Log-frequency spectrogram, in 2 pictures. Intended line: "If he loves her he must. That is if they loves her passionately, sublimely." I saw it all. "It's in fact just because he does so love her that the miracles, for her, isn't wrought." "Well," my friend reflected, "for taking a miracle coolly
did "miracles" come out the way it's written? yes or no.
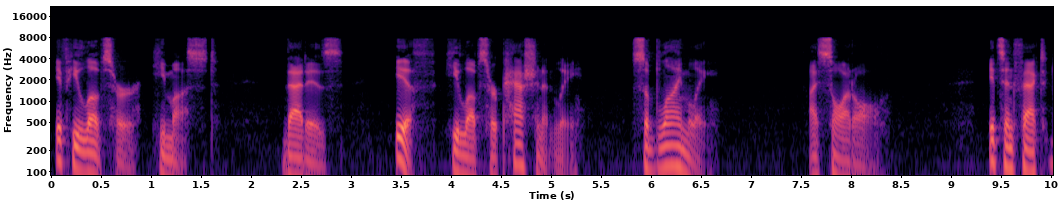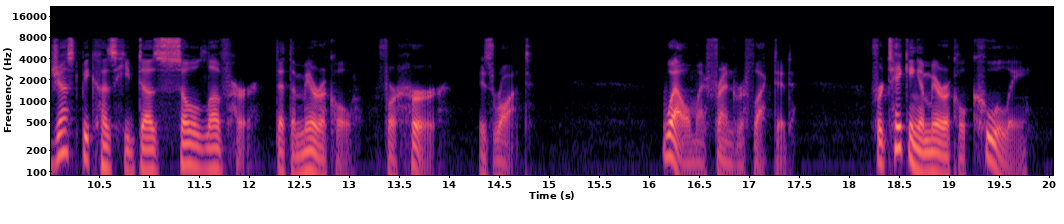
no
